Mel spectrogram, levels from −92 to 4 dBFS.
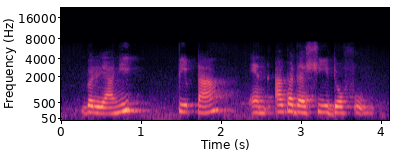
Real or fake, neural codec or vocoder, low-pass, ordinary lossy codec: fake; codec, 16 kHz, 1 kbps, X-Codec, HuBERT features, trained on general audio; 7.2 kHz; none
